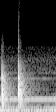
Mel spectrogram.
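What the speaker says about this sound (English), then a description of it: "A knock at the door." Two quick knocks land on a house door on a snowy night, a quarter second apart, close and fairly soft, followed by a low steady hum.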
